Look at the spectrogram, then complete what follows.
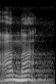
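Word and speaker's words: أنا: Ana itu ada alifnya ya. Tapi semua kata ana dalam Quran, dalam bicara sehari-hari ulah dibaca panjang. Ana ulah. Ana cina 2 harokat opat, jangan. Pendek, ana.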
